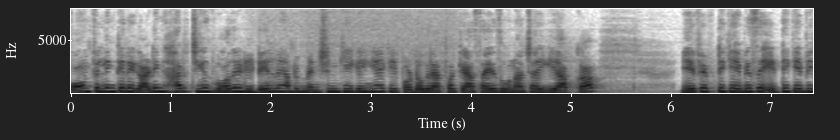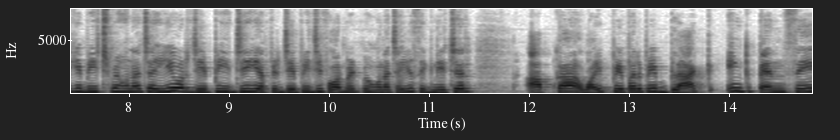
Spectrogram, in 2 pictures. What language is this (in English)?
Hindi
